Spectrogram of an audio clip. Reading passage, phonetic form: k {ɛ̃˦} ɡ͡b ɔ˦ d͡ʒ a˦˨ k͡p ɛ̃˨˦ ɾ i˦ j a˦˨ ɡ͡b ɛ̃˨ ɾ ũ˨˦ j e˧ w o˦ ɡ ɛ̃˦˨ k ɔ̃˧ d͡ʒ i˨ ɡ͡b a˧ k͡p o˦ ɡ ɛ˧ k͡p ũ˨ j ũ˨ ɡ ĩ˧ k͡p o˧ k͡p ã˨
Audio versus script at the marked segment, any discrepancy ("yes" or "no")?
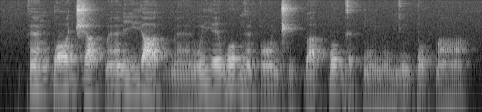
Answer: no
